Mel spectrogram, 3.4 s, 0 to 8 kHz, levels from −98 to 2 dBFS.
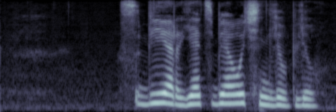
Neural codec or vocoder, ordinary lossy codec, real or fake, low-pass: codec, 16 kHz, 4 kbps, FreqCodec, larger model; none; fake; none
